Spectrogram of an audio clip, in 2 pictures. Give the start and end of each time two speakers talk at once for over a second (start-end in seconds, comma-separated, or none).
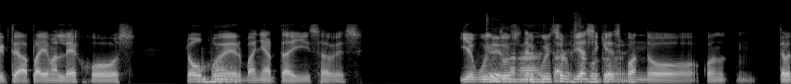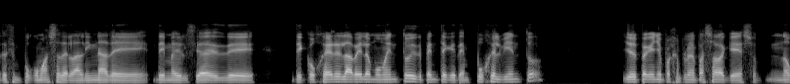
4.8-6.4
